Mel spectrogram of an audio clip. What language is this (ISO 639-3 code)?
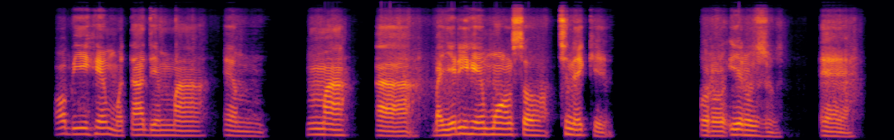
ibo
